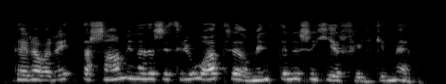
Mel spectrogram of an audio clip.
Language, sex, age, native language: Icelandic, female, 60-69, Icelandic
